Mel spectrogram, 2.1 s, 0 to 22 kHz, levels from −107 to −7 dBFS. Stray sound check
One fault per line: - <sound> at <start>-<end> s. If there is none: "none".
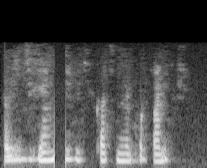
- dropout at 0.5-0.7 s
